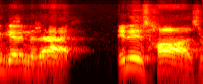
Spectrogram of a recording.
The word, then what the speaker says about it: HAAWWS: know it's pronounced um it's pronounced like h-a-z I've heard people even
